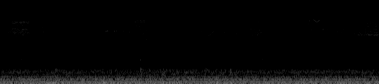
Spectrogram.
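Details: Wild barn owl family in a nest box, sixth and final chick newly hatched: a series of drawn-out hoarse hisses about once a second, interleaved with high twittering squeaks, constant low background drone.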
